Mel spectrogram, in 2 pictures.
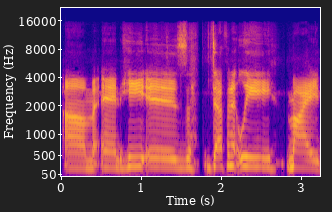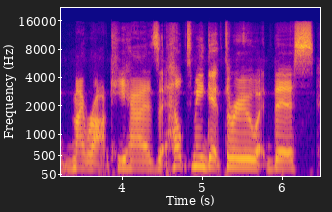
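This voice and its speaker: A friendly, chatty woman speaks outdoors, her voice bright and smooth. The sound is dry and close. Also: medium pitch, fairly even intonation, slow pace, no room sound. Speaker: guest sharing a testimonial. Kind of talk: casual personal story. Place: outdoors at home.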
